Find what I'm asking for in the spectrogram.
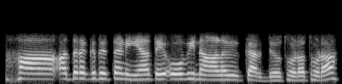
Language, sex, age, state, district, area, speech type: Punjabi, female, 18-30, Punjab, Fazilka, rural, conversation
